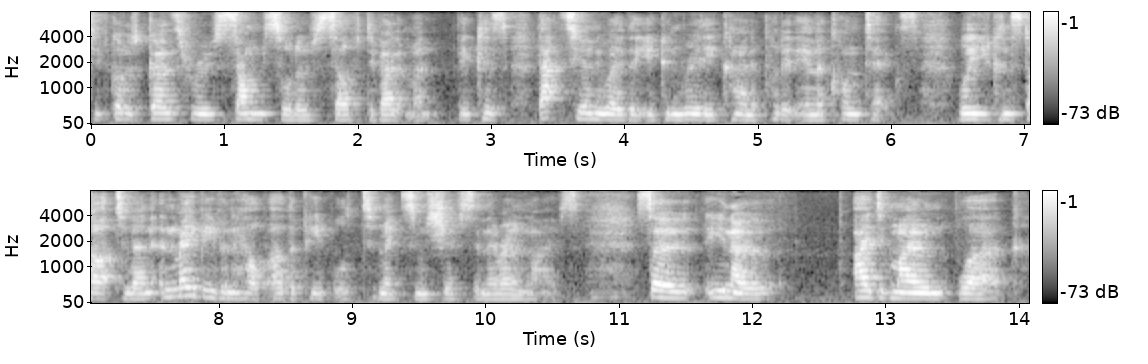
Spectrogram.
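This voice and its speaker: A woman's voice: low-pitched, fairly even intonation, moderate pace, warm tone, roomy sound. A middle-aged woman, speaking earnestly as an interview guest and often saying "you know". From London, England. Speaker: guest, blogger and conference organiser. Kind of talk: reflective interview talk.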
